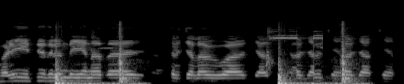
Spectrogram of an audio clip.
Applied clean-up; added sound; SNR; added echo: classical method Wiener filter.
